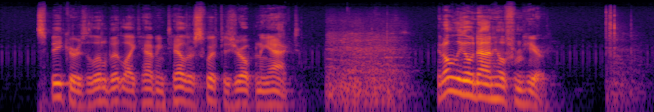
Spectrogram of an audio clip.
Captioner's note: laughter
